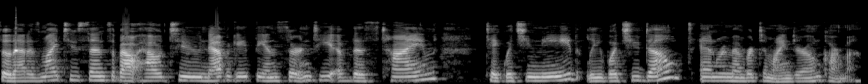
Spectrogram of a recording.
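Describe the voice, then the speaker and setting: This woman has an unremarkable speaking voice, pitched fairly low, with fairly even intonation. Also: moderate pace. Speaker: professional musician. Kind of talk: recorded personal advice.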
